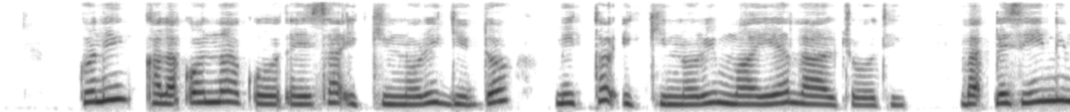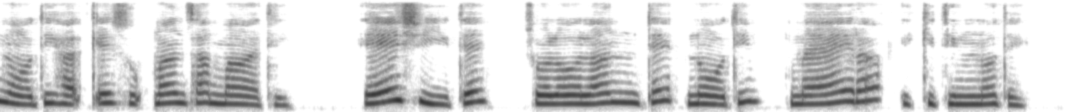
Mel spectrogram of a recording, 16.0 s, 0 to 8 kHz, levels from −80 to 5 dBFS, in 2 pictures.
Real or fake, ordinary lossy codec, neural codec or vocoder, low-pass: fake; AAC, 32 kbps; codec, 16 kHz, 4.8 kbps, FACodec; 7.2 kHz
